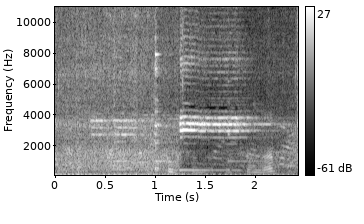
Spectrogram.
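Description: A vehicle horn sounds once, held for under a second near the end, over steady street traffic noise.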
